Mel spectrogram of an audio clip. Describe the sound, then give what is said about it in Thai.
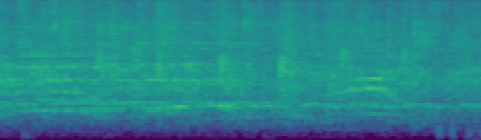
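Audience applause at a skincare product sales presentation forms a dense, continuous wash of many hands clapping. It holds a steady level throughout with no breaks. “ปรบมืออีกทีสิครับ”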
